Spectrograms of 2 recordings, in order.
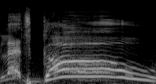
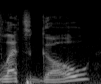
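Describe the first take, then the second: First: It is said loudly with high energy. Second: It is said flatly with low energy.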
